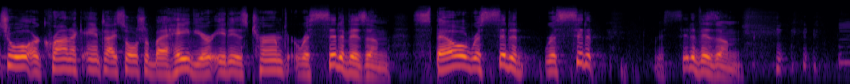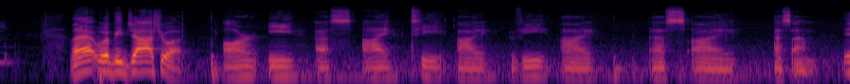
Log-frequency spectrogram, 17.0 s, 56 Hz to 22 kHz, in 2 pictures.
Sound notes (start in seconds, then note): 7.6 chuckling; 8.4 buzzer beeping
